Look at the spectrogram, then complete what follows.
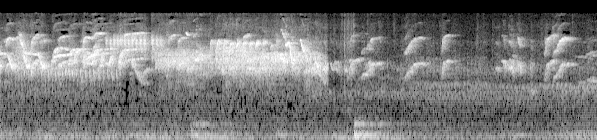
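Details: Pet red canaries sing a loud, dense warbling trill for about four seconds, then switch to separate upslurred chirps repeated roughly every half second.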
